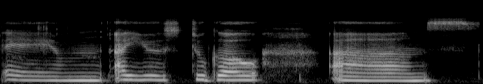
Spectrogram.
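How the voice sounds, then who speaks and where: Slow, unsure woman student. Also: medium pitch, flat delivery. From Cauca, Colombia. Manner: unsure, searches for English words.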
